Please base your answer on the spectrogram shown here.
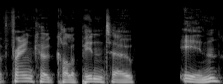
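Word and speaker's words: Franco Colapinto: Logan Sergeant got released from his contract uh Franco kapino in I said it right this time and he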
